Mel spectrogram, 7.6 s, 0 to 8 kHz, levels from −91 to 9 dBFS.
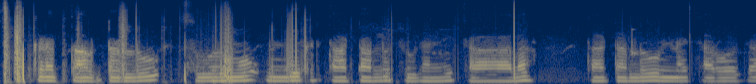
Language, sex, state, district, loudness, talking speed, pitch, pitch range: Telugu, male, Andhra Pradesh, Sri Satya Sai, -29 LUFS, 85 wpm, 125 Hz, 120-130 Hz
